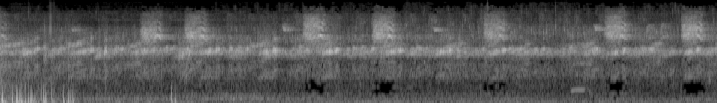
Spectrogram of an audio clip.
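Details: River frogs in April at Temescal Canyon Park, Los Angeles, California, keep up an unbroken trilling croak chorus. Harsher ribbit bursts surge at irregular intervals, and brief low knocking sounds open the recording.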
